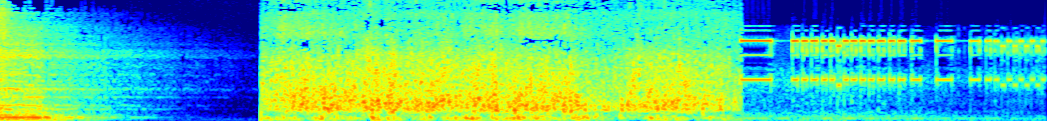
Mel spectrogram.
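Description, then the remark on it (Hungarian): Steady rush of lapping water at Lake Balaton, then a boilie fishing bite alarm starts beeping: a rapid run of short, high electronic tones that grow quicker and choppier toward the end. “Ez a Balaton, kedves hallgatóink, és a Bojlis kapás jelző hangja.”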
